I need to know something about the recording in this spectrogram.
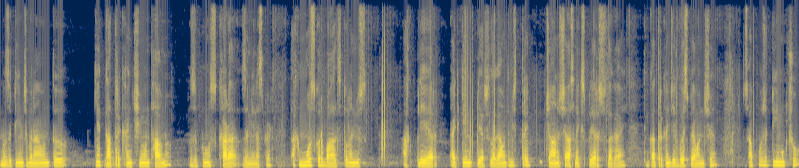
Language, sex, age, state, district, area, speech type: Kashmiri, male, 18-30, Jammu and Kashmir, Shopian, urban, spontaneous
